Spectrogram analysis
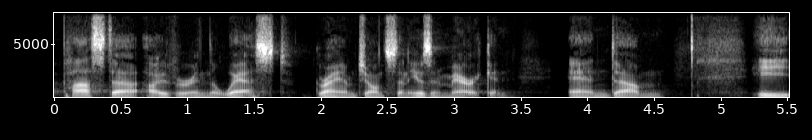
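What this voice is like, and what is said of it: Usual voice. Nothing is said of it.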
